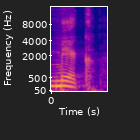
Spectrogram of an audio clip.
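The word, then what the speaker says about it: make: तो ई आपका साइलेंट है, इसको मतलब कोई मतलब इसका साउंड नहीं लेना है, मतलब नेगलेक्ट कर देना है।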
